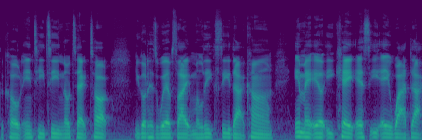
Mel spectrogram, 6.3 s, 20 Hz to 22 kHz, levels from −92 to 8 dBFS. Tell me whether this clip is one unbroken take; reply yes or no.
yes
